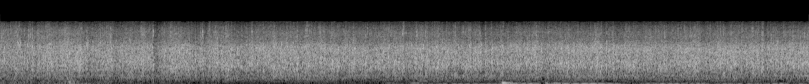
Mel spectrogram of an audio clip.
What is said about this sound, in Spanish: Con una ovación cerrada extraordinaria ha sido recibido aquí en el Parlamento las palabras de las damas de blanco desde Cuba en la voz de su representante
